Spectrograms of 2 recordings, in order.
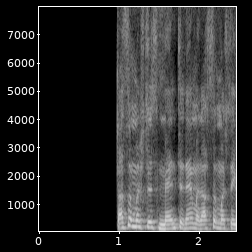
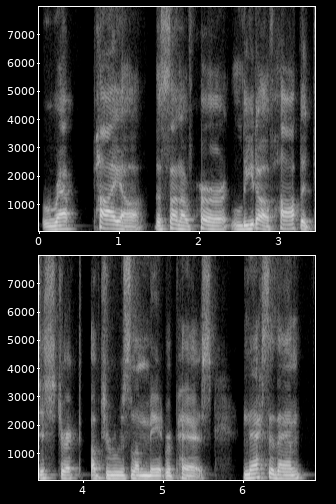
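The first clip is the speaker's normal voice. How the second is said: scripture reading; 6 semitones lower than usual. Acted. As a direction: read out the old names like a lector. Reads scripture list aloud.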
